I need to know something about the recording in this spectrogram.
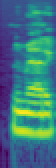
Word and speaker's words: pneumatic: Pneumatic drills. Yeah. Pneumatic. Why is there a freaking P in front of it if it's not if you're not even gonna pronounce it?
